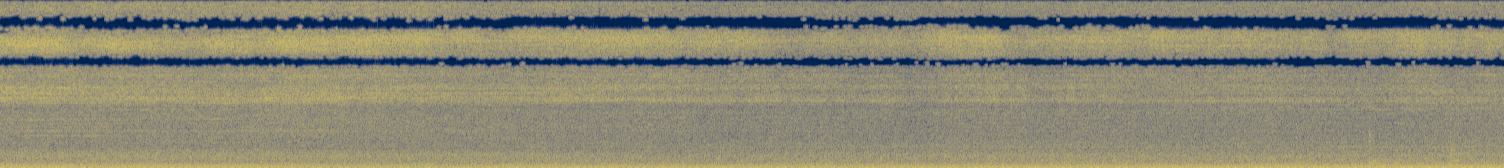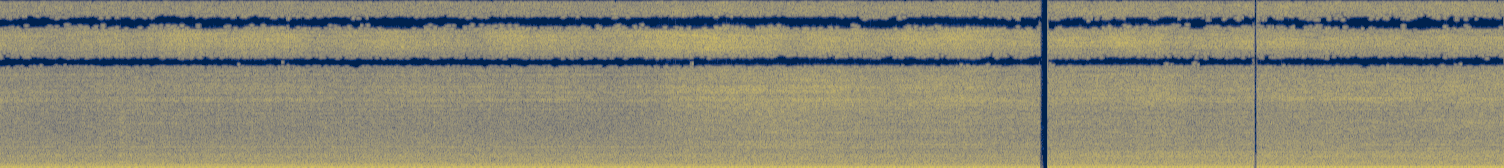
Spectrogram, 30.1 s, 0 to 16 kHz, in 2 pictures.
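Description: Engine of a Wood-Mizer LT15 portable band sawmill running steadily, with an even low pulsing throughout. The sound drops out for an instant about 25 seconds in.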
